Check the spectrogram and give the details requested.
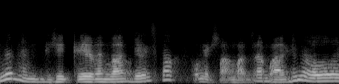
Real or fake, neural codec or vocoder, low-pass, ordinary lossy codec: fake; codec, 16 kHz, 0.5 kbps, FreqCodec, smaller model; 7.2 kHz; none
